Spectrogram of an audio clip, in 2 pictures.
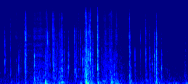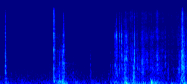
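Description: An opened, empty brown kraft paper bag on a table is crumpled and handled by hand, giving dense bursts of dry, sharp crinkling with bright crackles. The rustling quiets to a near lull in the middle of the clip, then picks up again into busy crinkling toward the end.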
